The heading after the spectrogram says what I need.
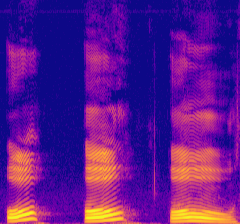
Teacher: मतलब तीन गुना समय लगाना है। जितना हम ओ को बोलने में टाइम लगाते हैं उससे थोड़ा और एक्स्ट्रा टाइम लगाएंगे। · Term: प्लुत स्वर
